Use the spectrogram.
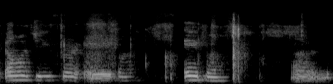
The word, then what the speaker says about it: Ava: Ava. It's the Spanish pronunciation of Ava.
